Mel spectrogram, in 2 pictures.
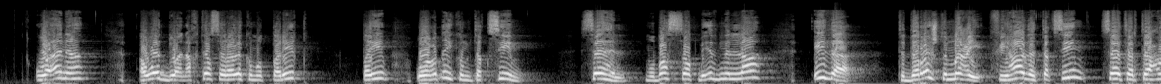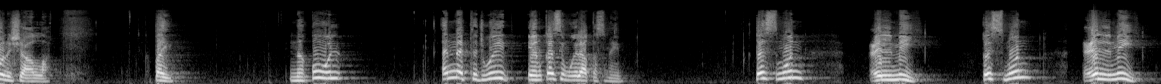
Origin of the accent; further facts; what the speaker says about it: Kuwait; أو عندنا بالكويت قير المقطوب عليهم قيري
